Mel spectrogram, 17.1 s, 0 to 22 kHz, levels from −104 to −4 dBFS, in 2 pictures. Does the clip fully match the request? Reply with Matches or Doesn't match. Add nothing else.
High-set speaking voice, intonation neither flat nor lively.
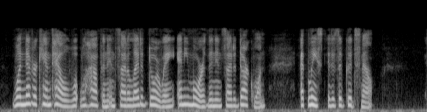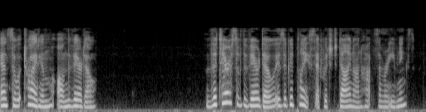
Matches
